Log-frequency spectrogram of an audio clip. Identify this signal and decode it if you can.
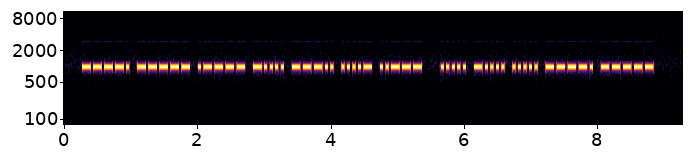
Morse code, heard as a keyed tone, machine-sent, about 29 wpm, 990 Hz. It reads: 9016842 56590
